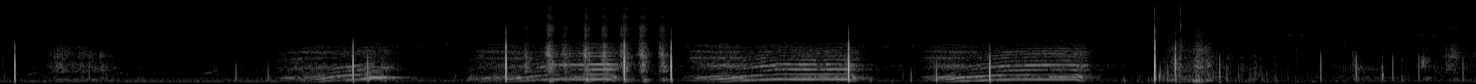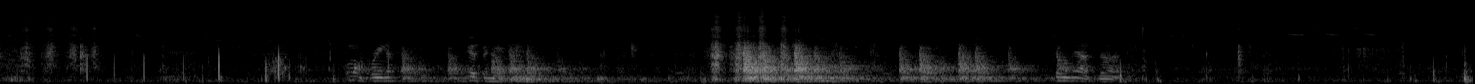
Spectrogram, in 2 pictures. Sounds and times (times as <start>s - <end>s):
Speech: 18.2s - 20.1s, 25.3s - 26.1s.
